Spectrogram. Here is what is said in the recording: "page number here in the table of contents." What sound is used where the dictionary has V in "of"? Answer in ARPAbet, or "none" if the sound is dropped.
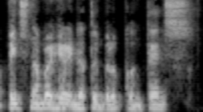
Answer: P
